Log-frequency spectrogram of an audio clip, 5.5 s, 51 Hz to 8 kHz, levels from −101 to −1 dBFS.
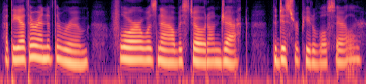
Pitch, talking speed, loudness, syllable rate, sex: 205 Hz, 175 wpm, -17 LUFS, 5.3 syllables/s, female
